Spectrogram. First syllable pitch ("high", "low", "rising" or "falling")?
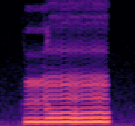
high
